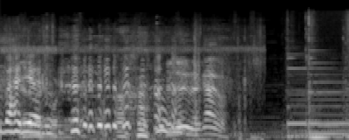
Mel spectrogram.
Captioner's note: laughter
